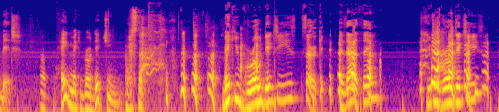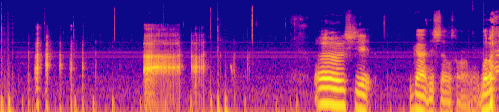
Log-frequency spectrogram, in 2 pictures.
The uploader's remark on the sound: While this week’s Black is the New Black had some technical issues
